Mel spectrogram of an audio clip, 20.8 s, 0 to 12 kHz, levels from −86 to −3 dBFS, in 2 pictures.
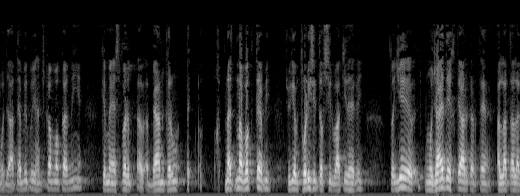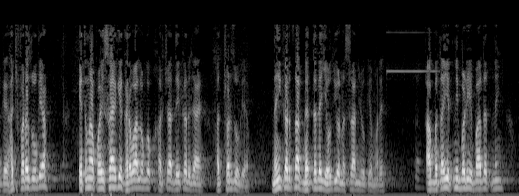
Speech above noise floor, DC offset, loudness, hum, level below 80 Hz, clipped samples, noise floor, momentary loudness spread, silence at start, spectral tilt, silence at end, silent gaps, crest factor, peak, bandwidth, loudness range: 26 dB; under 0.1%; -23 LUFS; none; -68 dBFS; under 0.1%; -49 dBFS; 16 LU; 0 s; -7.5 dB/octave; 0.35 s; none; 16 dB; -6 dBFS; 8 kHz; 6 LU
